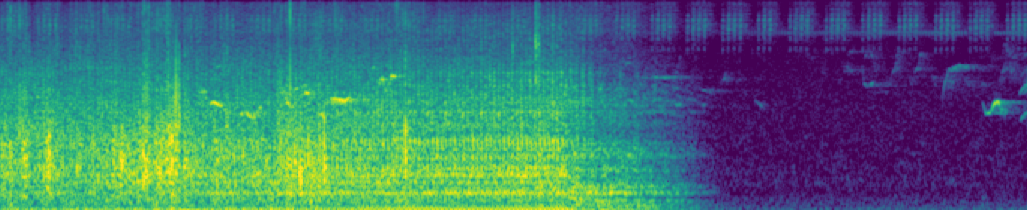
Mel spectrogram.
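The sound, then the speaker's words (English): A car engine rumbles steadily, then winds down and fades out as the car slows down, leaving a quiet background with faint insect chirping. “The car slows down.”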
